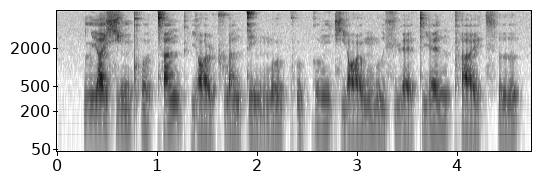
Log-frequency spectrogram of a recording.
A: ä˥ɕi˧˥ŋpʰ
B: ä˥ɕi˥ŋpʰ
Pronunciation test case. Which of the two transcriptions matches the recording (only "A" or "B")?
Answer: B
